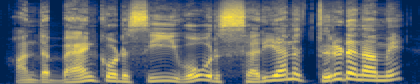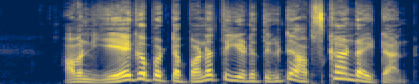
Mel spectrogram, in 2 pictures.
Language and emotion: Tamil, angry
